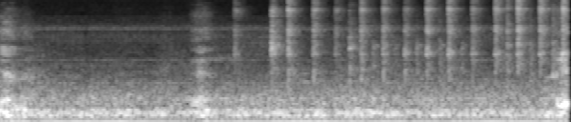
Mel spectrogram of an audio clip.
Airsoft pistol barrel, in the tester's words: Ayun, kumakalog. Yung sa akin, dahil upgraded, hindi siya umaalog.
